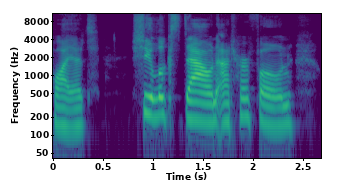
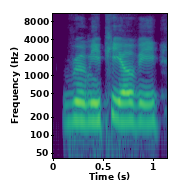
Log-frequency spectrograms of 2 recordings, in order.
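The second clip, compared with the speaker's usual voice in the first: ordinary talk, nothing marked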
